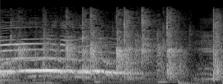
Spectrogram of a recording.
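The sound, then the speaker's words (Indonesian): Hands clap in loud, sharp bursts, roughly seven or eight uneven claps over a couple of seconds, with a steady tonal sound and some voices mixed in during the first second. “wes keren tepuk tangan”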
